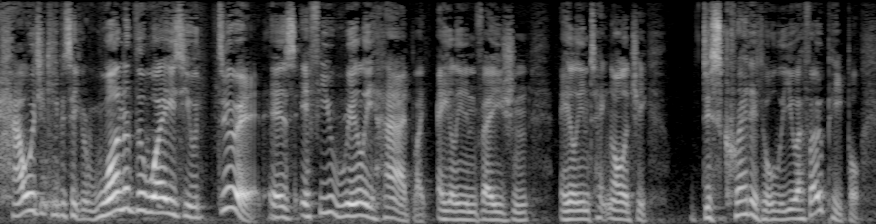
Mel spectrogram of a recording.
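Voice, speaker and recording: Using very wide pitch swings and big swings in loudness, a man talks at a fairly quick pace in a fairly high pitch. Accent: British. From Britain. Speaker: former government UFO investigator. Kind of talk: interview.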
